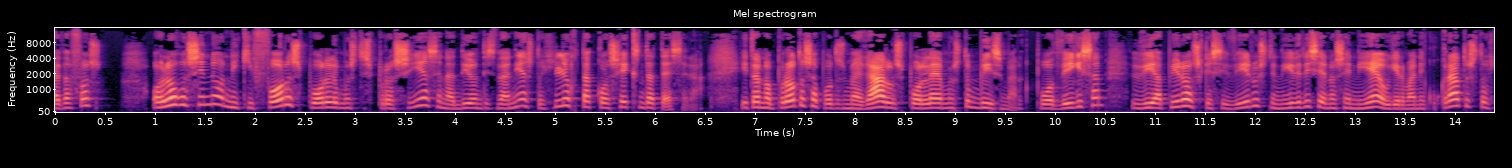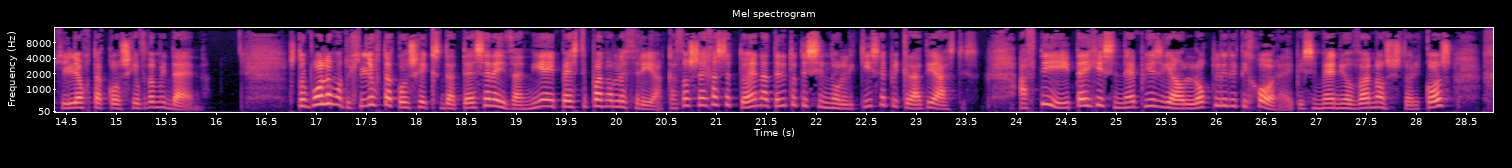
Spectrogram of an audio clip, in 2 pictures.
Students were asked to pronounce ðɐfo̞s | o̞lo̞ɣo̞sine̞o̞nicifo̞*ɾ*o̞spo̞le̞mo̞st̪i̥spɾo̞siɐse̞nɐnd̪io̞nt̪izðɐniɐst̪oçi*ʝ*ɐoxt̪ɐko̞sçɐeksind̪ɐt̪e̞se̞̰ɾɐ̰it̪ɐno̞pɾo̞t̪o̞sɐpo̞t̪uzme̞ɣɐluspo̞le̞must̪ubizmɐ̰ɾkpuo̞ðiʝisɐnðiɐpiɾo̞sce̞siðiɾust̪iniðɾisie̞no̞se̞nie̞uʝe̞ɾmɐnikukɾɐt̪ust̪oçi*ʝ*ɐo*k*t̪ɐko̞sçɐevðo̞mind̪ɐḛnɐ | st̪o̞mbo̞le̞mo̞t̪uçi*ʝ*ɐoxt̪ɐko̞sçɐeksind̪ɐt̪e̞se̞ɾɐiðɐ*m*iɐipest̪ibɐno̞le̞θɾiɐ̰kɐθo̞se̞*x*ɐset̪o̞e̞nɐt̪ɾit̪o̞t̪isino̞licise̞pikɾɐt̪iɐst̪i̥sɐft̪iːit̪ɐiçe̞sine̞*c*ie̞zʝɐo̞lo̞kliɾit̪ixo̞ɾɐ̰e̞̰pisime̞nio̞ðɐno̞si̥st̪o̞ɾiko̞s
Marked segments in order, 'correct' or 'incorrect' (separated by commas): correct, incorrect, incorrect, incorrect, incorrect, incorrect, correct, incorrect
